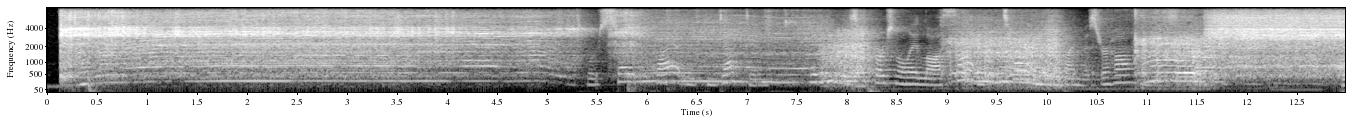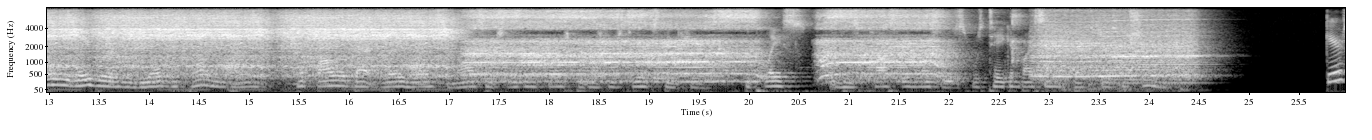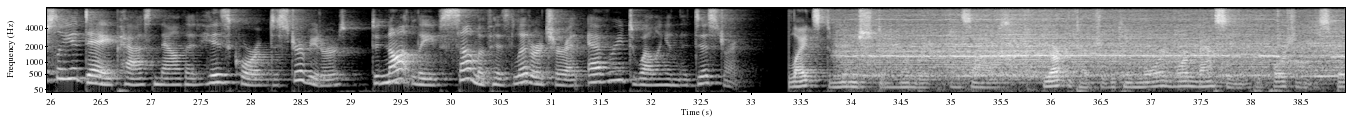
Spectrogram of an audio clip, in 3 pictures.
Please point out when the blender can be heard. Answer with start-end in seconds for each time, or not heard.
0.0-24.5, 33.8-38.8.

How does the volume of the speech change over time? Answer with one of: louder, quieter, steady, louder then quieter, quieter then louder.
steady.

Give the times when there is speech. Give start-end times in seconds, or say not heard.
5.3-11.1, 12.9-24.2, 25.8-38.8.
